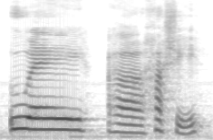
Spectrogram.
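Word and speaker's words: 上橋: And this book is Shika no O, which is Deer King, and I wrote down the pronunciation of the author here because I knew this was Ue Hashi, because that's upper, or above, and bridge.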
